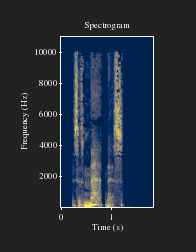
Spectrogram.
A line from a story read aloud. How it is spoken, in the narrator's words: Eben whispered to Tanis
